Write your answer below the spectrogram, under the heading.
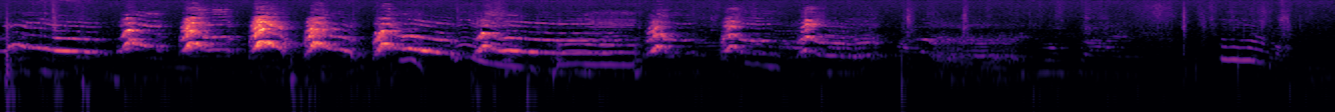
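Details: Flute's five-week-old puppies let out a string of rising-then-falling yelping howls, loud at first and fading out, with a faint human voice under the calls.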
